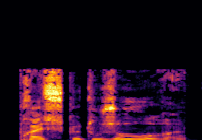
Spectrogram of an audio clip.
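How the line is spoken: Drawling voice. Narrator (French): fit-il d'une voix traînante

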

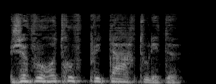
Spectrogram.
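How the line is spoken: Breathy whisper. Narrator (French): dit Harry dans un souffle

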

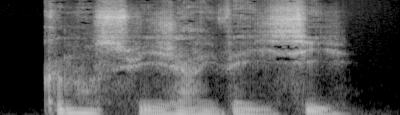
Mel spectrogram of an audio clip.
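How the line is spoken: Weak female voice. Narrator (French): fit la jeune femme d'une voix faible

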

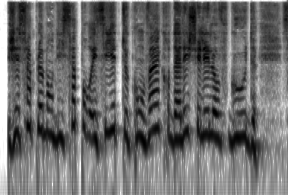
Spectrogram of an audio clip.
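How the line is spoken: Exasperated exclamation. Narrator (French): s'écria Hermione, exaspérée

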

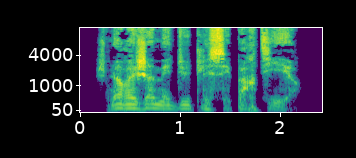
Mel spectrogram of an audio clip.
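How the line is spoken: Man murmuring. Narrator (French): murmure-t-il

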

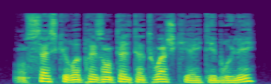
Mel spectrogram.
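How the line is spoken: Flat toneless voice. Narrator (French): demanda le commissaire d'une voix blanche

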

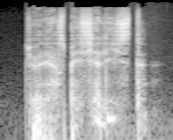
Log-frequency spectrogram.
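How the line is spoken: Whispered. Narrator (French): chuchota Valéria

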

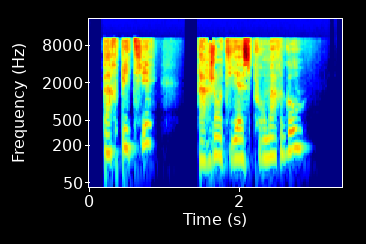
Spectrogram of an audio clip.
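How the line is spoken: Timid. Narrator (French): lança timidement Corentin

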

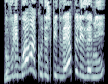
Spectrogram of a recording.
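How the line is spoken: Sudden shout. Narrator (French): cria soudain Sabi

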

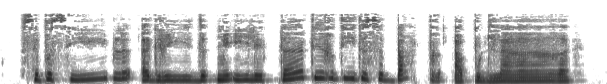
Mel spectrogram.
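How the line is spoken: Silky retort. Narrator (French): répliqua Rogue d'un ton doucereux

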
